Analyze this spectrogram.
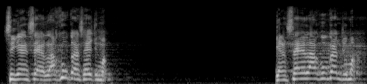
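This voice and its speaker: High-voiced priest telling stories in a sermon. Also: male voice, quick pace. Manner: lively storytelling with humorous asides, often calling out to the congregation. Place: cathedral church.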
